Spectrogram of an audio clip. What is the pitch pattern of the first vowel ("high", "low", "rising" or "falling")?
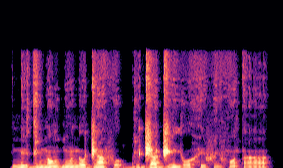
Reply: low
